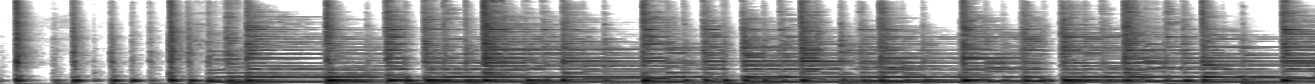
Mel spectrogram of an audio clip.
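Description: Acoustic guitar strummed as a song's instrumental intro: short, clipped strokes for about the first two seconds, then full chords that ring on between strokes in a steady rhythm.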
